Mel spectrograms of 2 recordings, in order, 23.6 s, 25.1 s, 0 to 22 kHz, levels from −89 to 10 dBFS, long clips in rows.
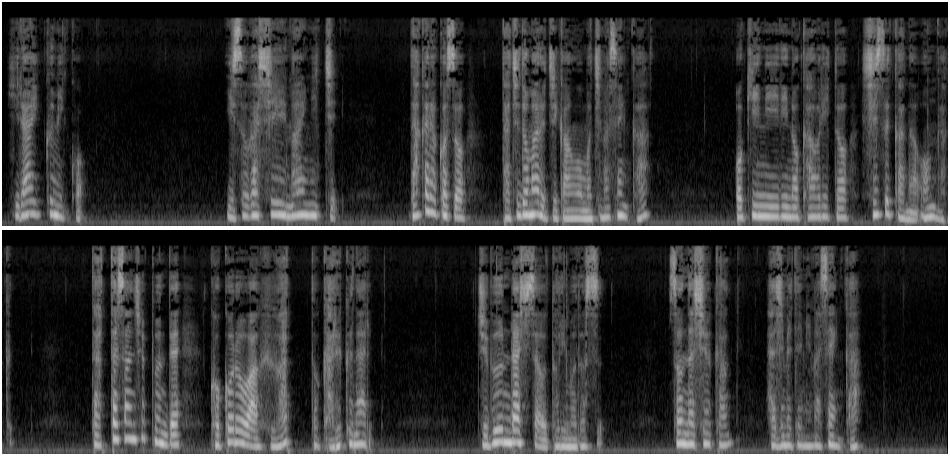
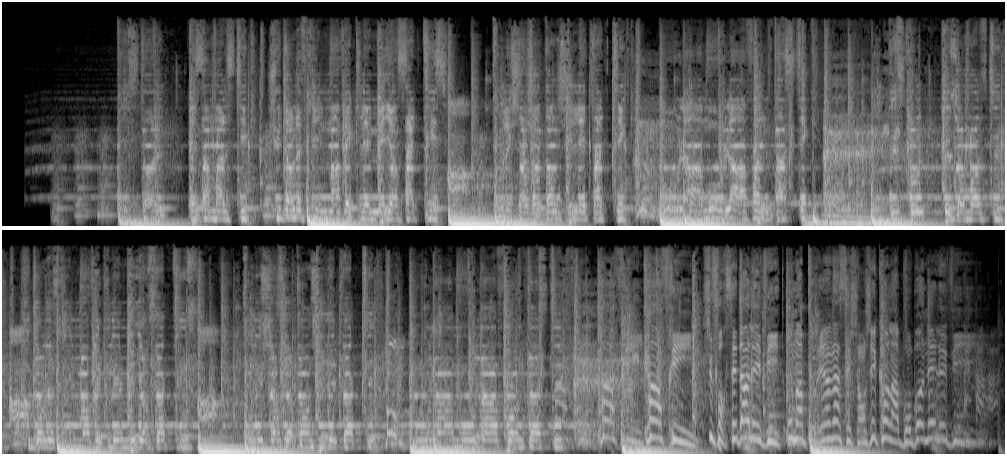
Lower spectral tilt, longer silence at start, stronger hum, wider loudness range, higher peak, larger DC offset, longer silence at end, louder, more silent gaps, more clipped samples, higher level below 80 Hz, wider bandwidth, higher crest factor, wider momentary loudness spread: about the same, -4 dB/octave vs -5 dB/octave; second, 0.1 s vs 0.65 s; neither; about the same, 4 LU vs 4 LU; about the same, -2 dBFS vs 0 dBFS; neither; first, 1.1 s vs 0.25 s; second, -21 LUFS vs -16 LUFS; neither; neither; second, -56 dBFS vs -16 dBFS; about the same, 16.5 kHz vs 16 kHz; first, 22 dB vs 14 dB; first, 15 LU vs 9 LU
